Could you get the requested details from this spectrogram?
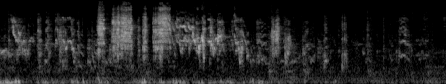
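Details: Budgies giving harsh high squawks and chirps, loudest in the first half, then fading into softer scattered chirping.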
